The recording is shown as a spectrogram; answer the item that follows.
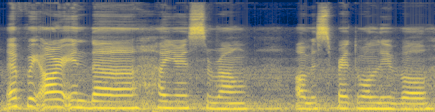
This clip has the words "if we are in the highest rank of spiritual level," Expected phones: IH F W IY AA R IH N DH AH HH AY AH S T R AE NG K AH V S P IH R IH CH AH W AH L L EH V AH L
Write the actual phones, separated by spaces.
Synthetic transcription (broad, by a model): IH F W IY AA R IH N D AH HH AY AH S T R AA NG AH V S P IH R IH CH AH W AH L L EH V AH L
